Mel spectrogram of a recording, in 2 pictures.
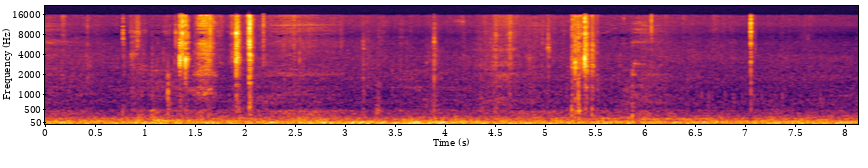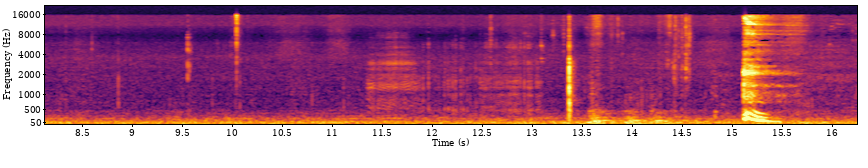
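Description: Light clicks and scrapes of hands handling fly-tying tools and materials at a vise, over a steady low rumble of room noise. About a second before the end comes a short, loud sound that falls in pitch.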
